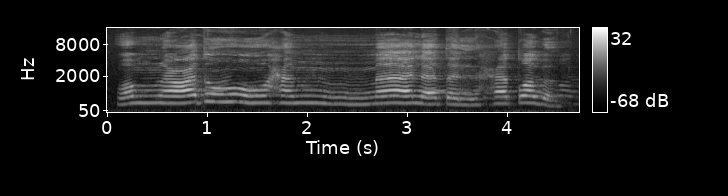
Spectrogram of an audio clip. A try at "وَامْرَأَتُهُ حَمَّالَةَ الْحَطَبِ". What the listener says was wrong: وامرأته یہ حمزہ کی آواز ہے, عین نہیں ہے, اس کو عتو نہیں کہنا. وامرأته وامرأته.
